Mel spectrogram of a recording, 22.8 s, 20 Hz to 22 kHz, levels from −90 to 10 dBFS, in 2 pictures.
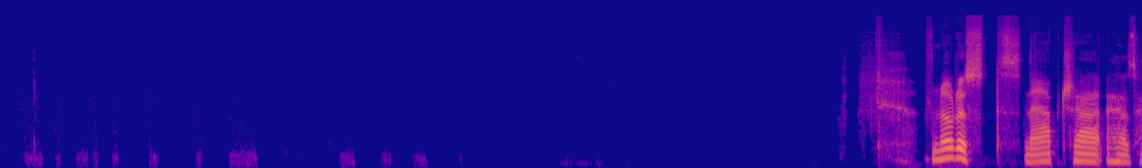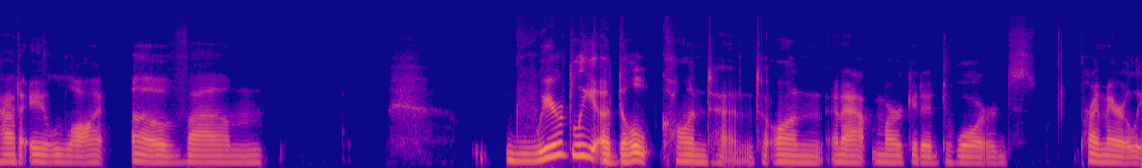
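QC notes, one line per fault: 14.01–14.07 s, short concealed packet loss: a brief smear and wobble in the speech, with a short sound possibly lost. About 40 ms of audio arrived too late to decode, so the receiver extended the preceding sound to fill the gap before blending back into the real signal.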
